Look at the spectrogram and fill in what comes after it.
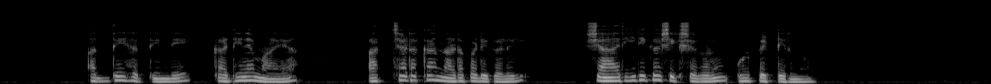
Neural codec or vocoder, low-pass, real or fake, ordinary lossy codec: codec, 16 kHz, 8 kbps, FreqCodec, larger model; 7.2 kHz; fake; none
